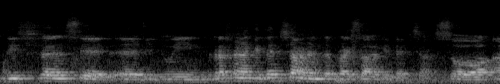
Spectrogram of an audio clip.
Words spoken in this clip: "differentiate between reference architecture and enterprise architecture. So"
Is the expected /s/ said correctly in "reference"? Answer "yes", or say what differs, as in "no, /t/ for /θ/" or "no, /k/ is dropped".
no, /s/ is dropped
